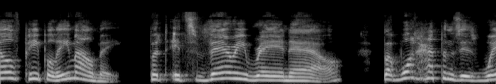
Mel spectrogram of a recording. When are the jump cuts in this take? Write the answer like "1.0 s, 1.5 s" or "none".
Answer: none

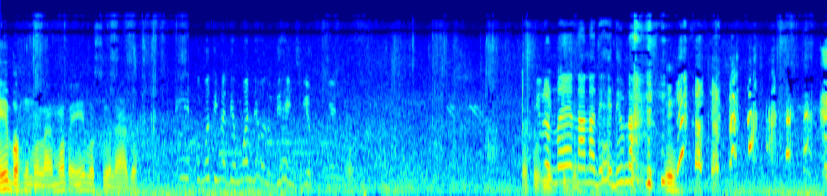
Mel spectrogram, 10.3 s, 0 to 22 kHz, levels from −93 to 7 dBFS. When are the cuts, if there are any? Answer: none

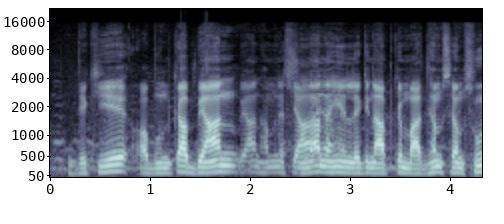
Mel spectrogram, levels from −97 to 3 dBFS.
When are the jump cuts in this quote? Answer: 2.2 s

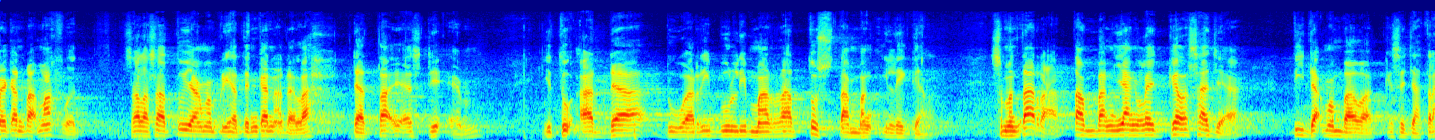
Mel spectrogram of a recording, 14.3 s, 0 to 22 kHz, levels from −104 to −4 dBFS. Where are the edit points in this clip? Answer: none

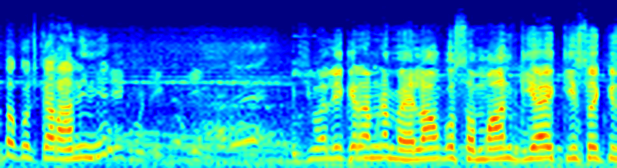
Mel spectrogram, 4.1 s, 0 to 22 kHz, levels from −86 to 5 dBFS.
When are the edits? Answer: 2.0 s

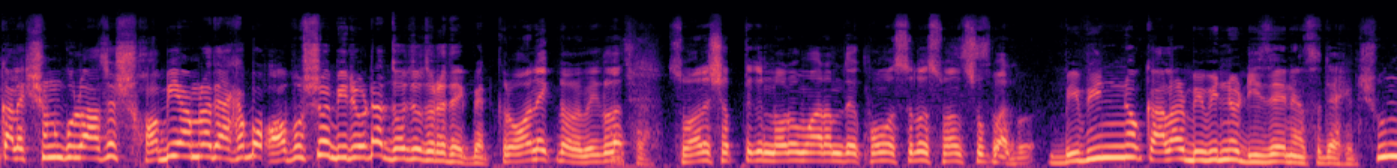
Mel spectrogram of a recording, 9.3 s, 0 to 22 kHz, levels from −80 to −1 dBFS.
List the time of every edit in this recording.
3.3 s, 6.9 s

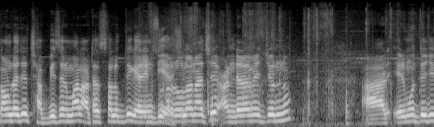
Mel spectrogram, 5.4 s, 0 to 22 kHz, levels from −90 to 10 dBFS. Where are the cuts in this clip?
2.2 s

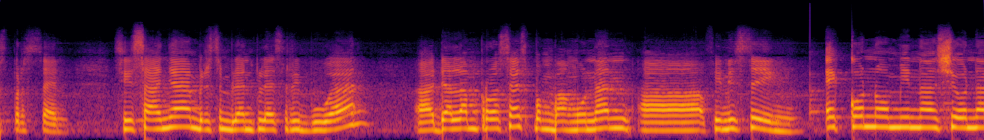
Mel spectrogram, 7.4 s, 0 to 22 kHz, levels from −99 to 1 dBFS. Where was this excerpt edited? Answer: 6.1 s

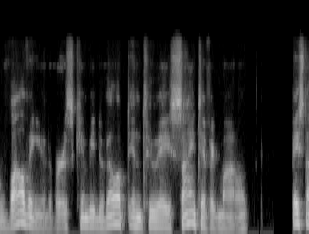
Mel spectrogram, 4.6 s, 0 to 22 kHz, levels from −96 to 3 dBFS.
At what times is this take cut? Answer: none

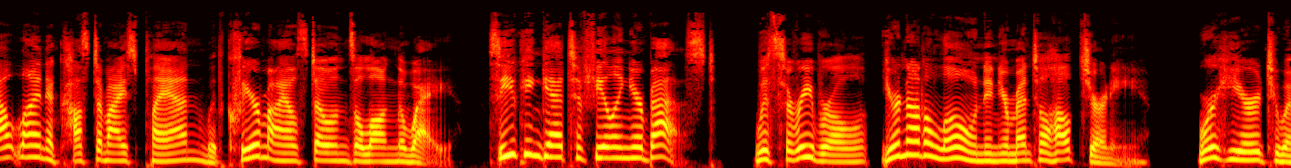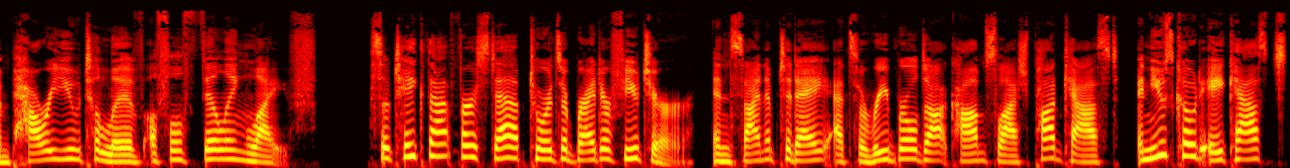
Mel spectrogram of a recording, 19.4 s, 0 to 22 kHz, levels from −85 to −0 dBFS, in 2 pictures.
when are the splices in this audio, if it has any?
none

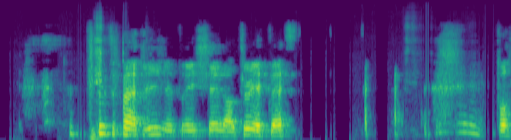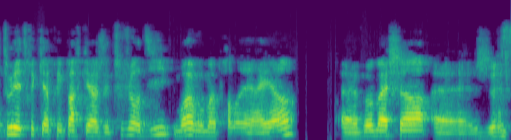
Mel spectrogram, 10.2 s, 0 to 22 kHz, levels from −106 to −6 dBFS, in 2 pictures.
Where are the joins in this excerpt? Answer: none

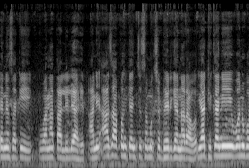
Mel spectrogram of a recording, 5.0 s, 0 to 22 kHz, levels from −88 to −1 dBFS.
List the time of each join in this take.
1.7 s, 3.9 s

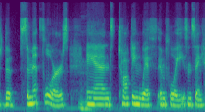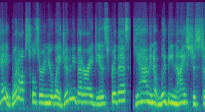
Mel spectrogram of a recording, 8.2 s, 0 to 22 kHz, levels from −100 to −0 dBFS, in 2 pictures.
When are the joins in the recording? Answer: 6.7 s

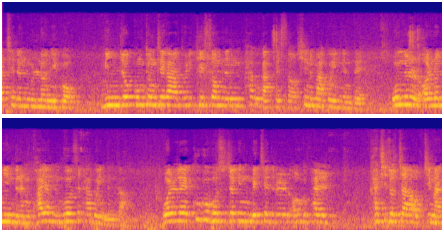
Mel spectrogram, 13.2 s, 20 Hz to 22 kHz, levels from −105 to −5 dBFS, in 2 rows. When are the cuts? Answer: none

